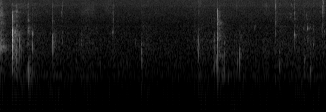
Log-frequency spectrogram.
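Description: Faint wet mouth sounds of jelly drink being sucked from a spouted pouch and chewed: a few soft clicks and squishes just after the start and a couple more midway, otherwise near silence.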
